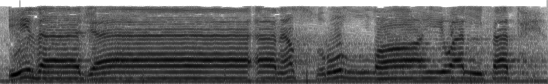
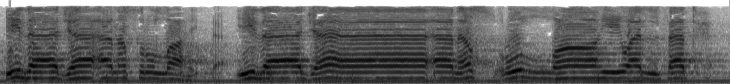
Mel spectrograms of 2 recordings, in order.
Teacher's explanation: جاء هنا الألف والهمزة في كلمة واحدة، فهذا يسمى عند علماء التجويد أو علماء التلاوة مدا متصلا، فهذا يمد وليس فيه وجه آخر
